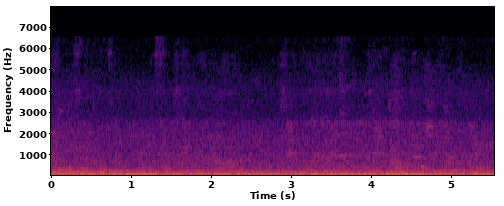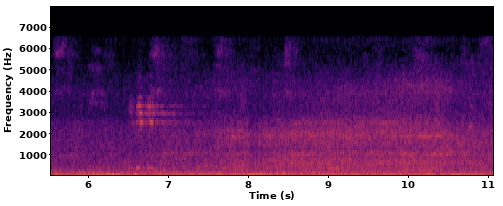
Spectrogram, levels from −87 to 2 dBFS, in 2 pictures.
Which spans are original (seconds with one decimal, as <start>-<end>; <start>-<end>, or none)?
4.4-5.0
